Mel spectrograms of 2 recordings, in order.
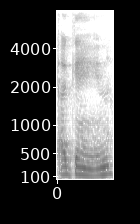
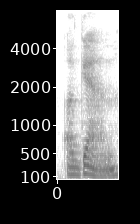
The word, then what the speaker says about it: again: We don't say again, we say again. So we have the or red tent vowel there. So one way to remember this, if you're trying to use the American pronunciation, is to think about the word then, or the phrase then again, because we have the same vowel in then as we do in again.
